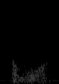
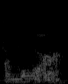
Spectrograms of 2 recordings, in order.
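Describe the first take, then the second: First: Much softer, lower echo; soft, low afterthought; hushed repeat. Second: Said in the usual way. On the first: Real, not acted. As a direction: drop it down quietly for emphasis. Repeats phrase, dropped much softer.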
